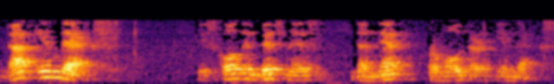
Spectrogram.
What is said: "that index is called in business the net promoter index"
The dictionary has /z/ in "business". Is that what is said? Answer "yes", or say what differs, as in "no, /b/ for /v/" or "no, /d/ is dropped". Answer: no, /s/ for /z/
